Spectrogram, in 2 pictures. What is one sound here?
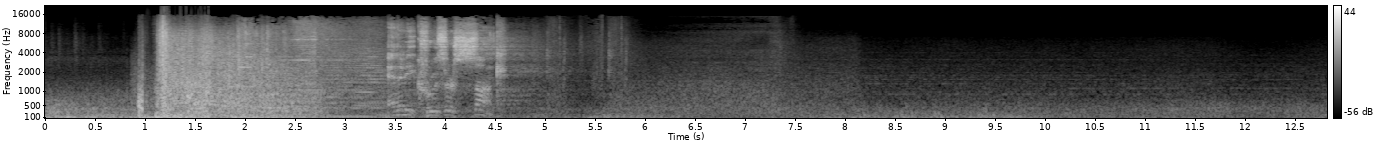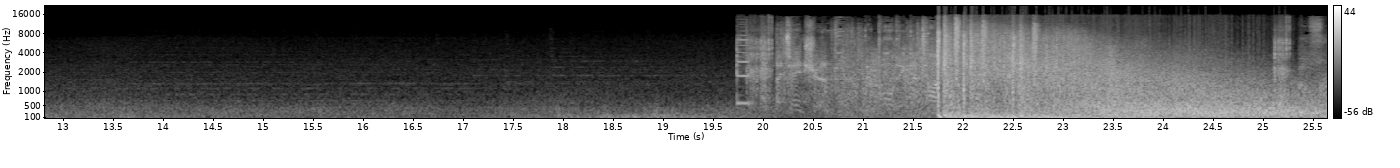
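Heavy naval guns fire with a loud boom and a rumbling blast.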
